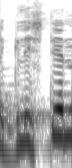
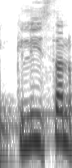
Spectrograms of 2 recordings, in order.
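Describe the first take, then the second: First: ग्लिस्टेन with the T sounded; wrong pronunciation. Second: ग्लीसन without any T; correct silent T. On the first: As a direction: say ग्लिस्टेन as "glis-ten". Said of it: "ग्लिस्टेन नहीं पढ़ेंगे". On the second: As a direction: say ग्लीसन as "glee-san". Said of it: "ग्लीसन पढ़ेंगे". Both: Shown as a demonstration.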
